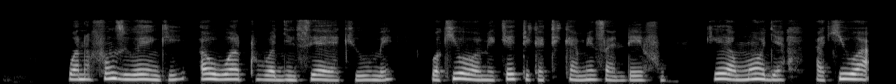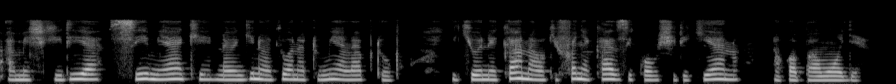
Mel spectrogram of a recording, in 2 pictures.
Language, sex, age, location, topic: Swahili, female, 25-35, Dar es Salaam, education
